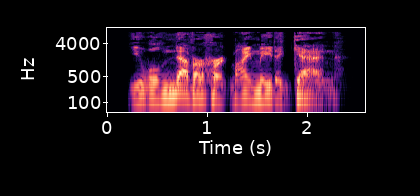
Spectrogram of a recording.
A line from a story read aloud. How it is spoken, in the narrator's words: he growled at them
